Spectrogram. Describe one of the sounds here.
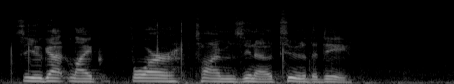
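A man speaks with animation in a lecture voice, heard from a distance.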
